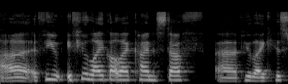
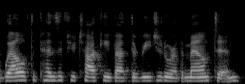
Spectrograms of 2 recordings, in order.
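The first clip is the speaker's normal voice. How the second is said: ordinary delivery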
